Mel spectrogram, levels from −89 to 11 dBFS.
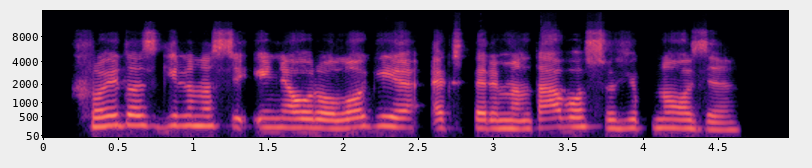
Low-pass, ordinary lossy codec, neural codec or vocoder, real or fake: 14.4 kHz; Opus, 16 kbps; codec, 44.1 kHz, 7.8 kbps, DAC; fake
